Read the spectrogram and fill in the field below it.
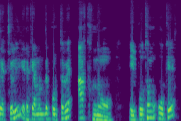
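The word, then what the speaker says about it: окно: সেটা হল আকন ও কে এনও একচুি এটা উচ্চারণ হয় উকন কিন্তু একচুয়ালি এটাকে আমাদের পড়তে হবে আকন এই প্রথম ওকে আ হিসেবে পড়তে হবে।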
